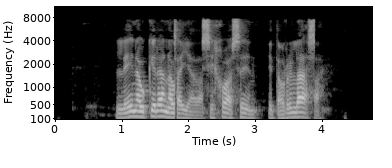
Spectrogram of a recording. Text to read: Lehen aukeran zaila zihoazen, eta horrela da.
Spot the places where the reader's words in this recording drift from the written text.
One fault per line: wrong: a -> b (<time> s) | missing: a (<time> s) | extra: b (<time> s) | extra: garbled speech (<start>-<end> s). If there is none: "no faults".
no faults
